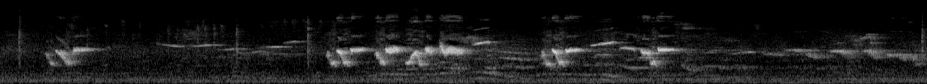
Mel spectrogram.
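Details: White-rumped shama song used as a training model: loud whistled and slurred phrases around mid pitch, bursts of rich varied notes with short pauses between them, faint background hum.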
